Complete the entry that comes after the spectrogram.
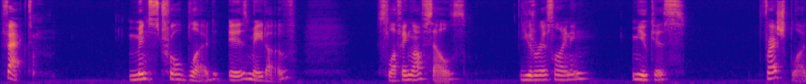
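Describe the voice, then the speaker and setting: A woman with an American accent speaks very slowly with lively intonation, vocal fry, big swings in loudness, and long, frequent pauses. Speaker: occult video creator. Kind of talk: informal talk to camera. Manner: hesitant, many fillers.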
